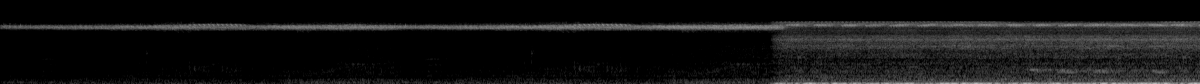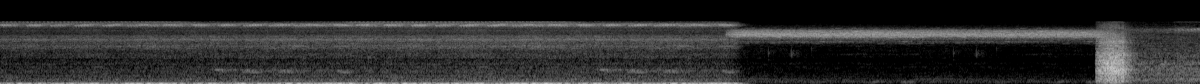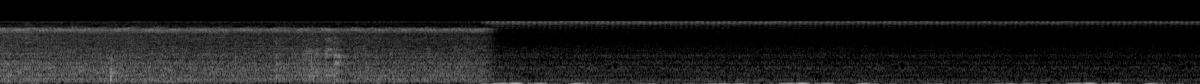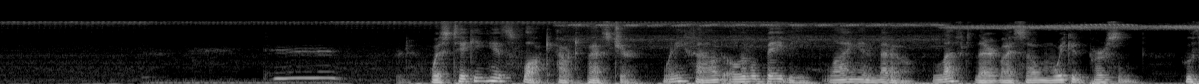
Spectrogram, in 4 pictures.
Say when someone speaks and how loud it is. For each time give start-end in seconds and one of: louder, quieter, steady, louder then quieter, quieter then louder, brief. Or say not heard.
40.0-47.9 steady.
